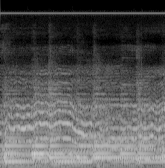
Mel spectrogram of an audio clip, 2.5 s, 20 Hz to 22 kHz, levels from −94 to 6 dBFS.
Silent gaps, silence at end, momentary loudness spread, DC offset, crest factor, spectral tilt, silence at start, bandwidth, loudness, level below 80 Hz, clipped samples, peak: none; 0 s; 2 LU; 0.2%; 12 dB; -8 dB/octave; 0 s; 17 kHz; -20 LUFS; -44 dBFS; under 0.1%; -8 dBFS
